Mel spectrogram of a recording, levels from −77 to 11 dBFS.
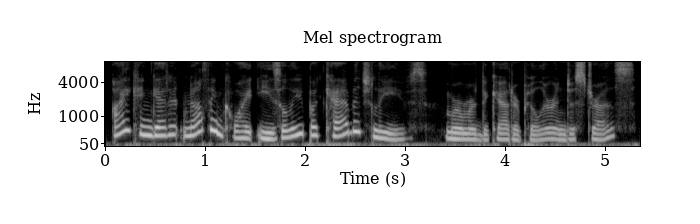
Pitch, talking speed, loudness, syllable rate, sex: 220 Hz, 170 wpm, -17 LUFS, 5.6 syllables/s, female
